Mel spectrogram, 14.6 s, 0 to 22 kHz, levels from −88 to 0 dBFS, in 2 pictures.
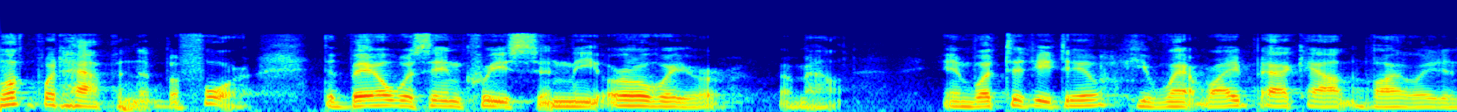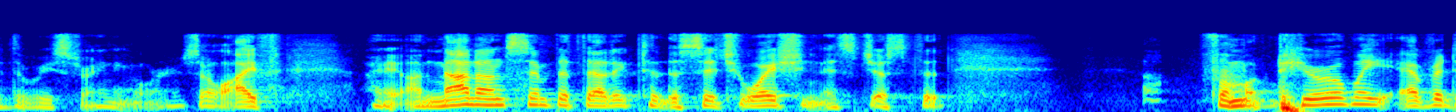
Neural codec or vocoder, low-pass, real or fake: codec, 16 kHz, 2 kbps, FunCodec, trained on LibriTTS, 25 frames a second; 7.2 kHz; fake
